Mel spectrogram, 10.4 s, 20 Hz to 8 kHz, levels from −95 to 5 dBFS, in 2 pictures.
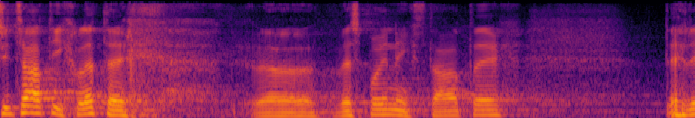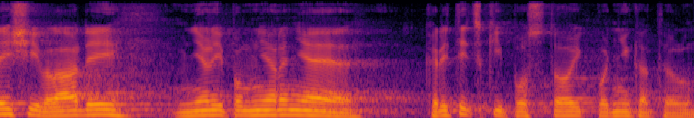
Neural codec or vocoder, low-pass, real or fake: none; 7.2 kHz; real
